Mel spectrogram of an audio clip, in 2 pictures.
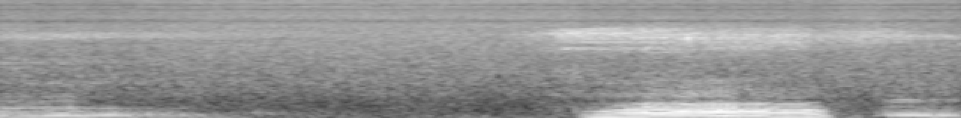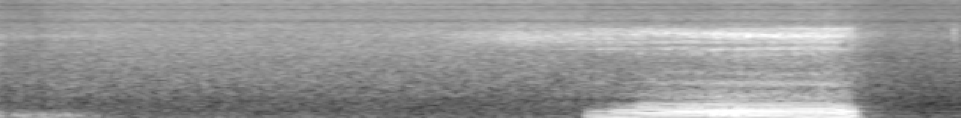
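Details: Vaya, a Shar Pei dozing through a daytime rest, snores in low rumbling rasps: a trailing snore, then a long one, a short snort and another long snore several seconds later, in a small quiet room.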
